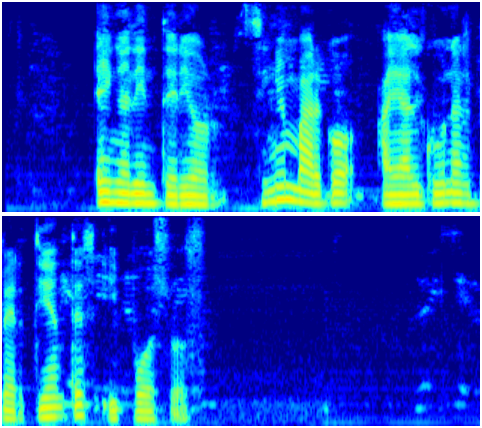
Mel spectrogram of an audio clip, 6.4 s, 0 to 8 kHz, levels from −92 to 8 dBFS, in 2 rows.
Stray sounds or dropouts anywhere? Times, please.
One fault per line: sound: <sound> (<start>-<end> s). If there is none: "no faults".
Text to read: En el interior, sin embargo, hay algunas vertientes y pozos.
no faults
